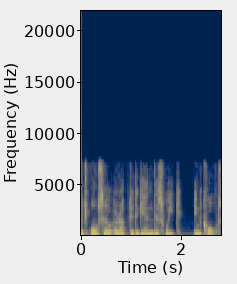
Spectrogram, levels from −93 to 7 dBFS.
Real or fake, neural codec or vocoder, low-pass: fake; codec, 16 kHz, 4 kbps, FreqCodec, larger model; 7.2 kHz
